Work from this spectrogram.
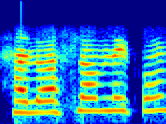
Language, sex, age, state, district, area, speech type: Kashmiri, female, 18-30, Jammu and Kashmir, Baramulla, rural, conversation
